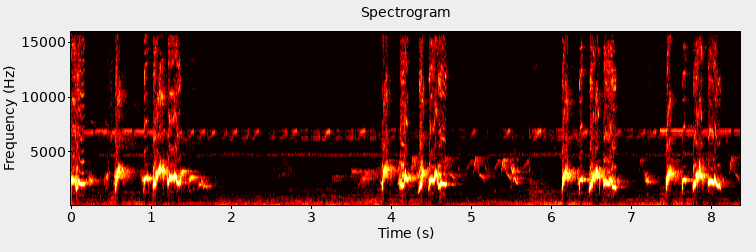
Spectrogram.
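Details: Red-whiskered bulbul decoy bird singing competitively to stimulate other birds: three lively phrases of fast, rising and falling whistled notes, each under a second, separated by quiet stretches, with a steady high tone present.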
